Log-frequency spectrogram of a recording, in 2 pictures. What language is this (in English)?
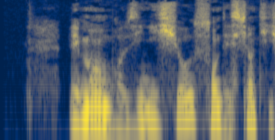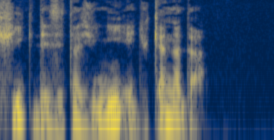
French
